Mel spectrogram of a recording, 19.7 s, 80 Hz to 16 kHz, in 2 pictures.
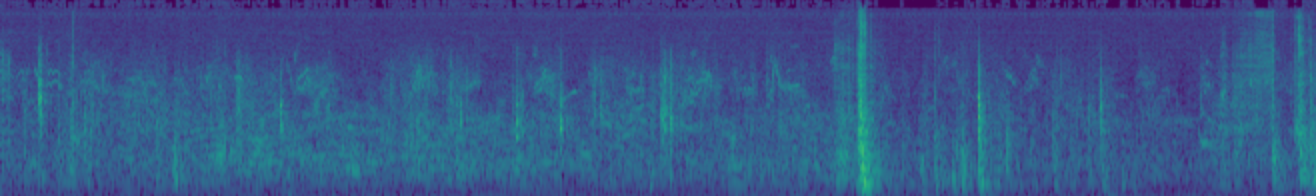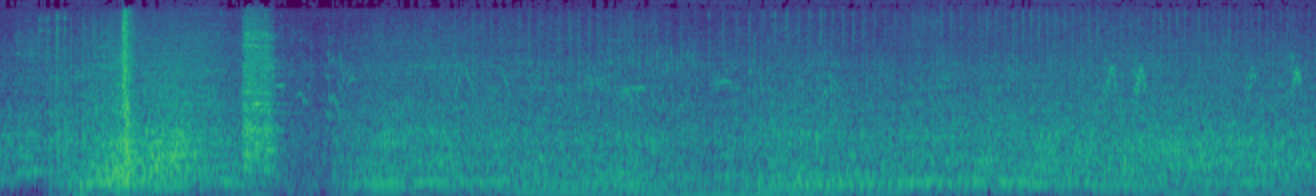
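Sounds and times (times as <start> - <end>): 
open car engine sputtering to life: 9.1 - 19.7
open car engine droning as the car pulls away: 10.4 - 19.7.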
